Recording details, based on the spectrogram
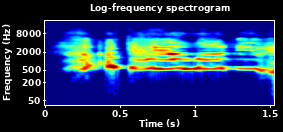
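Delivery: tearful, very high, sobbing crying voice. Retelling what she said while they held each other's arms: imitating her crying. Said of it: "she's just, like, crying".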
